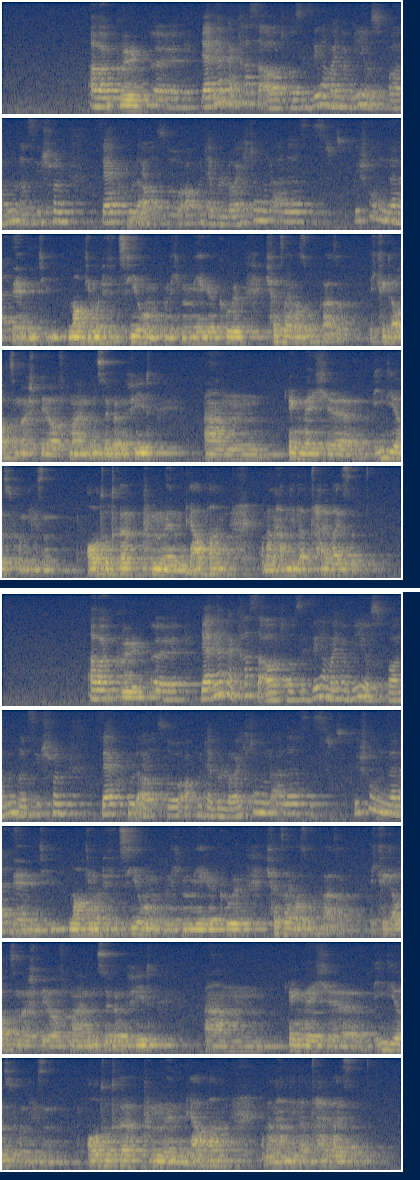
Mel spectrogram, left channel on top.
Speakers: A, on the right; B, on the left.
A: Aber
B: Wild.
A: cool. Ja, die haben da krasse Autos. Ich sehe da manchmal Videos von und es sieht schon sehr cool aus,
B: Ja,
A: so auch mit der Beleuchtung und alles. Es sieht schon sehr nice
B: definitiv.
A: aus.
B: Und auch die Modifizierung finde ich mega cool. Ich finde es einfach super. Also ich kriege auch zum Beispiel auf meinem Instagram-Feed ähm, irgendwelche Videos von diesen Autotreffen in Japan und dann haben die da teilweise,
